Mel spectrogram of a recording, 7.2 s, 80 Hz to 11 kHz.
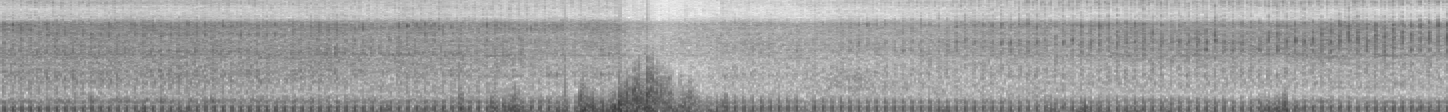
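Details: Wheel Horse 704 garden tractor Kohler single-cylinder, after recoil starter realignment, driving around the yard under light load: even steady thumping, a brief clatter midway, no misses or knocks; runs healthy.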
